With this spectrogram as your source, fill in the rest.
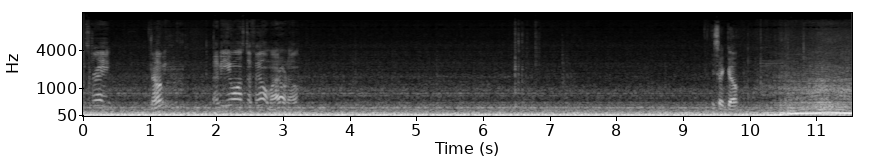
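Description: A turbocharged V8 pickup truck idles with a low rumble.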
